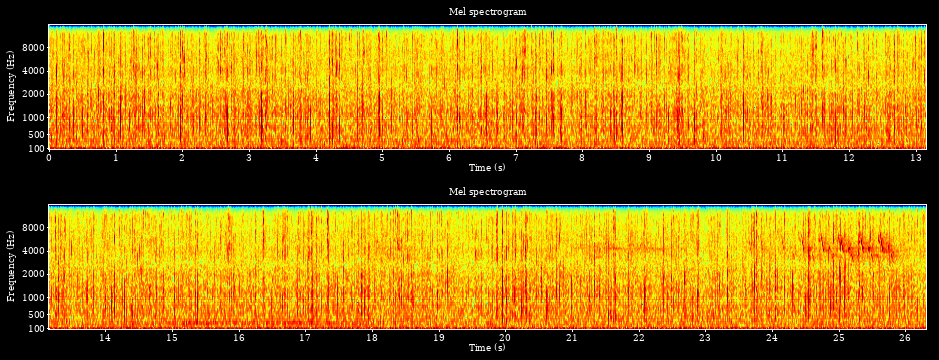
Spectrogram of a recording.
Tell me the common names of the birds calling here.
Common Yellowthroat, Ovenbird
